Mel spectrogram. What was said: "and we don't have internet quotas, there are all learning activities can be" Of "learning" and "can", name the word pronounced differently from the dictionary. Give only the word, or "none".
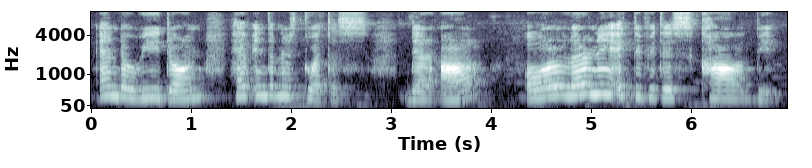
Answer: can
